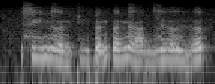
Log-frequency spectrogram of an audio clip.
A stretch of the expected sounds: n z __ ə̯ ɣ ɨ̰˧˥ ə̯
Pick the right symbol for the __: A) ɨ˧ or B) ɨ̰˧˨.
A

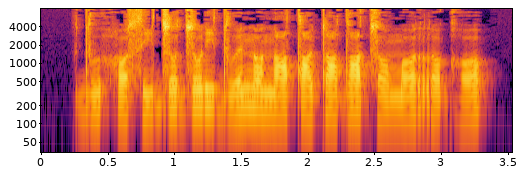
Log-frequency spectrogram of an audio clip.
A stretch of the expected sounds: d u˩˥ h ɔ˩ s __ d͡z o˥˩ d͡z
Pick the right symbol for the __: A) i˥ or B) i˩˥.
B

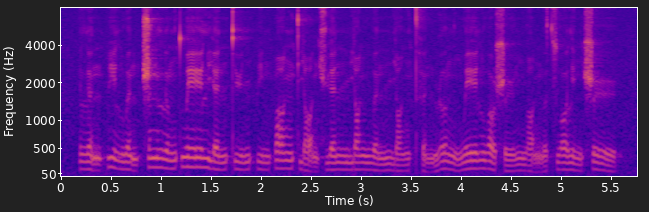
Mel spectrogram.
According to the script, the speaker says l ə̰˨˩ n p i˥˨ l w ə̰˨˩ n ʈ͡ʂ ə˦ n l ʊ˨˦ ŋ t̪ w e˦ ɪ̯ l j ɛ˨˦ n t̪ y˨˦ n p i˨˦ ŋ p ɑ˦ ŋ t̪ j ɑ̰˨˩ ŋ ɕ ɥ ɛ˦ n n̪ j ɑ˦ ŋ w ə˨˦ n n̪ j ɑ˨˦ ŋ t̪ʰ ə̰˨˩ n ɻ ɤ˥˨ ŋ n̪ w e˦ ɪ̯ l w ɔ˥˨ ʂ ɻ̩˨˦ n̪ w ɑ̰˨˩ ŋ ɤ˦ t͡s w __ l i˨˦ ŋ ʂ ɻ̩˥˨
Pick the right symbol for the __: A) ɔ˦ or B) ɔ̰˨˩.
A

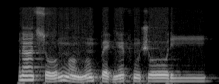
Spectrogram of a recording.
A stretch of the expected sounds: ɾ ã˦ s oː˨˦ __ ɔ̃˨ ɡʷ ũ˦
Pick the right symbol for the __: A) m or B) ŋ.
B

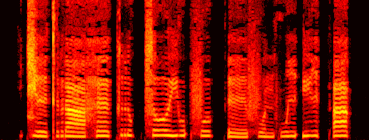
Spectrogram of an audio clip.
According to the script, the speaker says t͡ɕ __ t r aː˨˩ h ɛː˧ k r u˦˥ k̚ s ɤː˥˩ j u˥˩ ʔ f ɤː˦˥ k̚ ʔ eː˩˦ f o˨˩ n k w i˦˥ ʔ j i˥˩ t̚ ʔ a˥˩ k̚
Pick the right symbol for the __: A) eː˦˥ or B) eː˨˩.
B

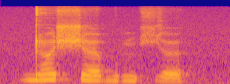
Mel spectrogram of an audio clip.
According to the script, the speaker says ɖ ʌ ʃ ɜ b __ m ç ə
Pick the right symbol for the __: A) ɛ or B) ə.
B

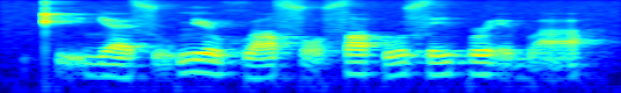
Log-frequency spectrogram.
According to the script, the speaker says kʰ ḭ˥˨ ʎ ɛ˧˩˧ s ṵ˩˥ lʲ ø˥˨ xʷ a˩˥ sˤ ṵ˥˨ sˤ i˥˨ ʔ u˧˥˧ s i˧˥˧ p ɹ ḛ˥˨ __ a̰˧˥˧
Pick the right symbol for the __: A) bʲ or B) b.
B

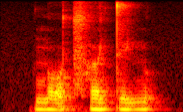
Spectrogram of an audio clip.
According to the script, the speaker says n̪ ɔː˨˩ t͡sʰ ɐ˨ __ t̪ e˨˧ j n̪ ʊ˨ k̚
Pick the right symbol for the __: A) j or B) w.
A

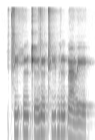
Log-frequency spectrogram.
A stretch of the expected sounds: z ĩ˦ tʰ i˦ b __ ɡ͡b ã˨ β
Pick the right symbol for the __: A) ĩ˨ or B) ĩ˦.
B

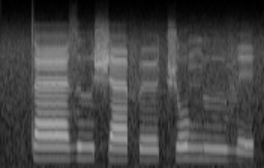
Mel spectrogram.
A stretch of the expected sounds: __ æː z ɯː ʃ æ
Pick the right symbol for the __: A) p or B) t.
B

